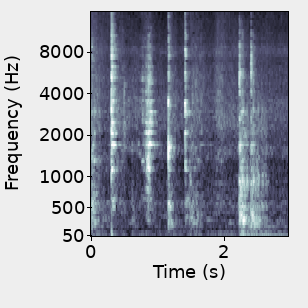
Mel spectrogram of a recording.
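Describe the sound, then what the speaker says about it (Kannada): Tomatoes frying in a pan while being stirred, a soft steady sizzle broken by several distinct scraping strokes of the spatula, close up with no talking. "ಟೊಮೊಟೊ ಎಲ್ಲ ಎಷ್ಟು ಚೆನ್ನಾಗಿ ಫ್ರೈ ಆಗಿದೆಯಲ್ಲ"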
